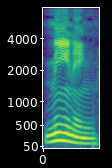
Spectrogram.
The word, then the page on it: meaning: American English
